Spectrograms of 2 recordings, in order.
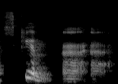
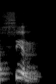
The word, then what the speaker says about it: scene: dapat materinya ya, tolong jangan baca ini suka ada yang bacanya skin. Nah, ini skin. Nah, bukan, ini bukan skin. Ada yang secen, ada yang suka gitu, secen. No, ini dibacanya sin. Ya, yang oranye ini sin.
